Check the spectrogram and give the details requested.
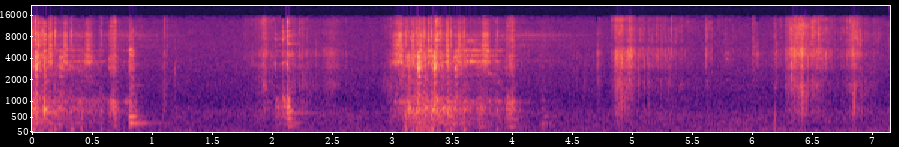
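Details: Quantum-powered 3.5 hp weed trimmer, freshly fitted with a new carburetor that was priming (wet inside); repeated pull-cord cranks several seconds apart turn the engine over without catching. Hard starting.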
